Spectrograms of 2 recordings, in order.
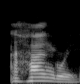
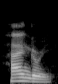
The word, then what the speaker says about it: hungry: To look hungry. Parecer hambriento. Hungry. Baja la mandíbula al pronunciarlo. Pronunciación. Incorrecto. Hungry. Correcto. Hungry.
